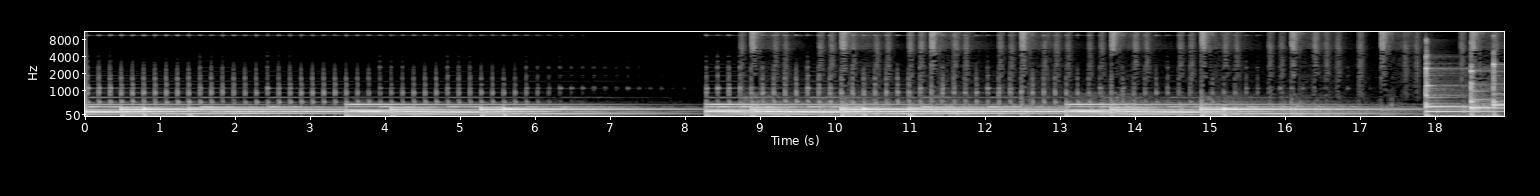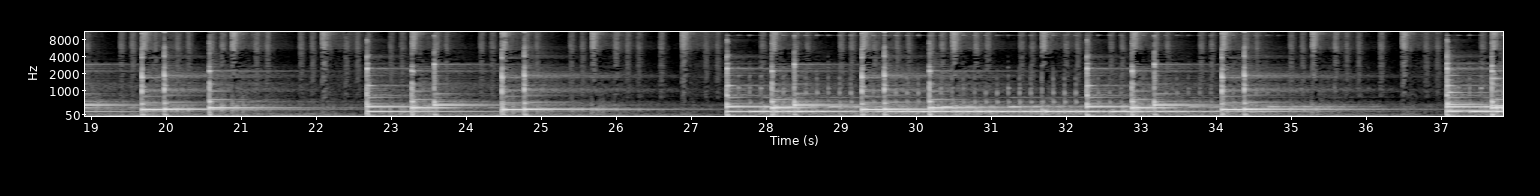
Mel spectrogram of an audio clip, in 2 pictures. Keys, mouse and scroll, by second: 2.9-5.3 drag, 3.2 i, 8.4-9.4 drag, 11.2 g, 20.6 i, 23.2-25.1 drag, 26.1-27.6 drag, 28.1 e, 29.7-31.4 drag.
